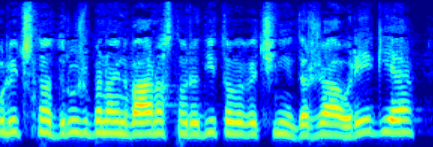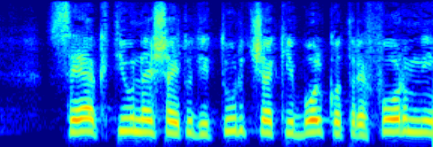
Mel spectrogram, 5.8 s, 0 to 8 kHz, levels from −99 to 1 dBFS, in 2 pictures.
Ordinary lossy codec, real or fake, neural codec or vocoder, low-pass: none; real; none; none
